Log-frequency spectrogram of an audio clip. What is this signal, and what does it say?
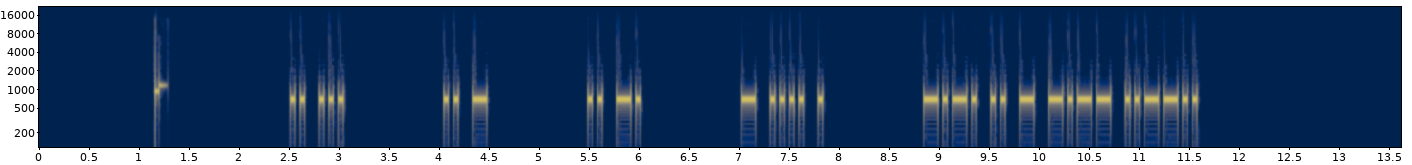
Morse code, heard as a keyed tone, about 25 wpm, 700 Hz. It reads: IS IT IN THE CITY?
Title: 3x Word-Spacing - Sentences from Top 300 Words - 25wpm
